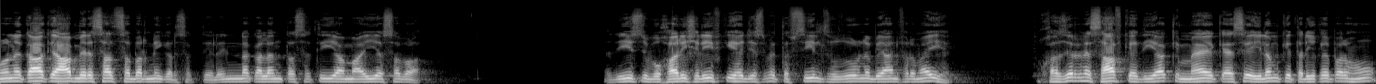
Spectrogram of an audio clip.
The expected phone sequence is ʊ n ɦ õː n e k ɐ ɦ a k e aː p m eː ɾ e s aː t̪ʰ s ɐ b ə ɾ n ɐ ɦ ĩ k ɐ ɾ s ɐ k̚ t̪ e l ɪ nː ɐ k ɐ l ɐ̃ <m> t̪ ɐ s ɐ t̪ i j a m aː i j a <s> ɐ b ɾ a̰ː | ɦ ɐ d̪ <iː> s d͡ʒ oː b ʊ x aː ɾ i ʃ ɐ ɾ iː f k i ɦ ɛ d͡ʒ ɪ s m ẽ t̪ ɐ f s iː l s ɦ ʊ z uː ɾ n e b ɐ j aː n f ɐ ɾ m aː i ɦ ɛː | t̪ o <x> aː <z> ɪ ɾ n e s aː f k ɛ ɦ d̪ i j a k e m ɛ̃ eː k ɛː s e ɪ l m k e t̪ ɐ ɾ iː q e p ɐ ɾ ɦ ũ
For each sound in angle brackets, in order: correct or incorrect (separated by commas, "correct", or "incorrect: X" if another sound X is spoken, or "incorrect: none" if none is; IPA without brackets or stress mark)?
incorrect: n, correct, correct, correct, correct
